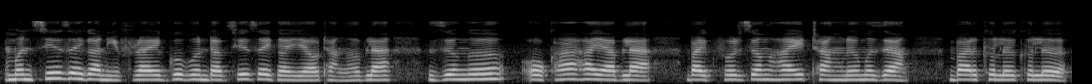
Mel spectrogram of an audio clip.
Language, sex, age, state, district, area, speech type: Bodo, female, 30-45, Assam, Chirang, rural, spontaneous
